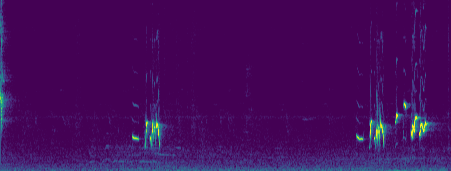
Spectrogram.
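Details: Kutilang emas (sooty-headed bulbul) in lively, clear singing: two short bubbly, warbled phrases of rapid up-and-down notes, the first near three seconds and a longer burst around seven to eight and a half seconds, with quiet pauses between.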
